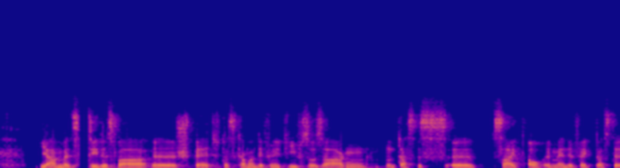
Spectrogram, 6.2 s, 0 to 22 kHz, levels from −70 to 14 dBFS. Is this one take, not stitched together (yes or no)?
yes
